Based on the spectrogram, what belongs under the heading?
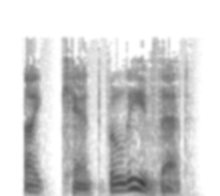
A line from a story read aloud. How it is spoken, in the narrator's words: said Selden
